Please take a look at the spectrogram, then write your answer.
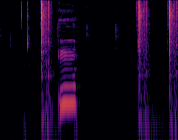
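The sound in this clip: A typewriter that lacks capital umlauts types over a word to cross it out with x's, giving a few sharp, separate key clacks with quiet gaps between them and a brief voiced sound among them.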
